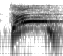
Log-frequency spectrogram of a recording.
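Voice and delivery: sharp loud call across the room. Acted. Master calling his servant, a loud call. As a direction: call John in, loud and high.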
